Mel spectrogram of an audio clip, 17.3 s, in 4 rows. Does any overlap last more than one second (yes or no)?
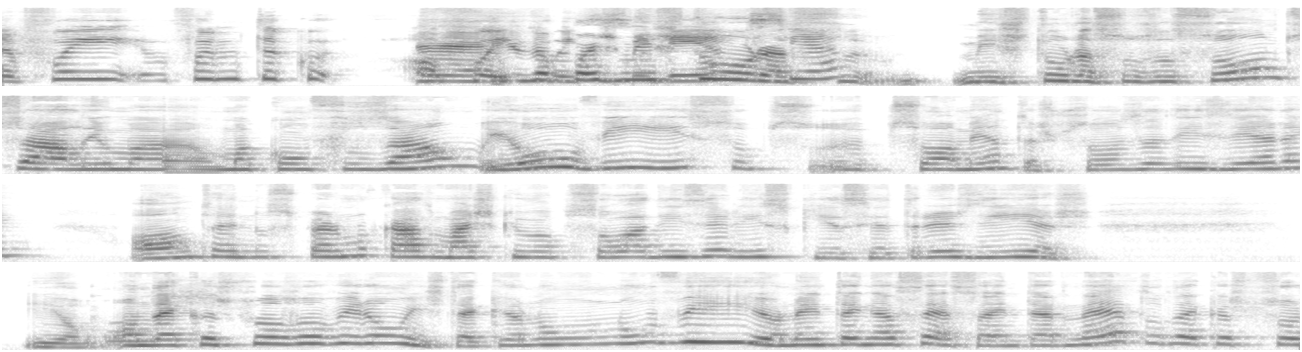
yes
